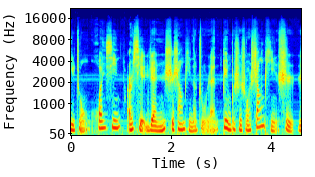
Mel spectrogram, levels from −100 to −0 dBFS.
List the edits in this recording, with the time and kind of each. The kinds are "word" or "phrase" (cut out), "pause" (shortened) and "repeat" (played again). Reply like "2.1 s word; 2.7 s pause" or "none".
1.1 s pause; 3.0 s pause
